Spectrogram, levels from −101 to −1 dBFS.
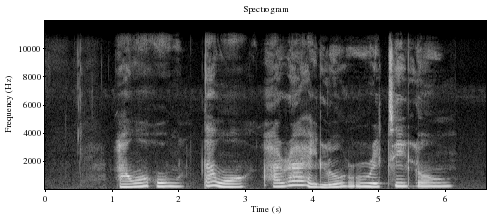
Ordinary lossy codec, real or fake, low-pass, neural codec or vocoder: none; real; 10.8 kHz; none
